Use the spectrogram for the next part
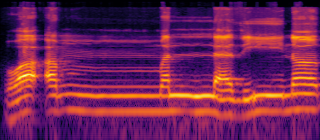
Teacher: وَأَمَّا الَّذِينَ، لام کو 2 بار پڑھیں گے، تشدید کی وجہ سے سختی بھی کریں گے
